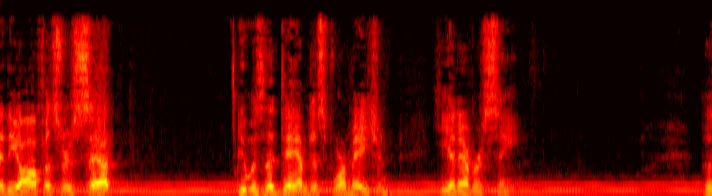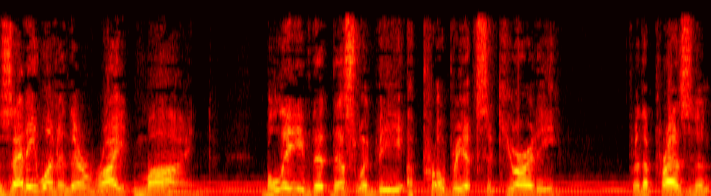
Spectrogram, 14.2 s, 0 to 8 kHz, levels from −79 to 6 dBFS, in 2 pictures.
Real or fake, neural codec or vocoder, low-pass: real; none; 7.2 kHz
